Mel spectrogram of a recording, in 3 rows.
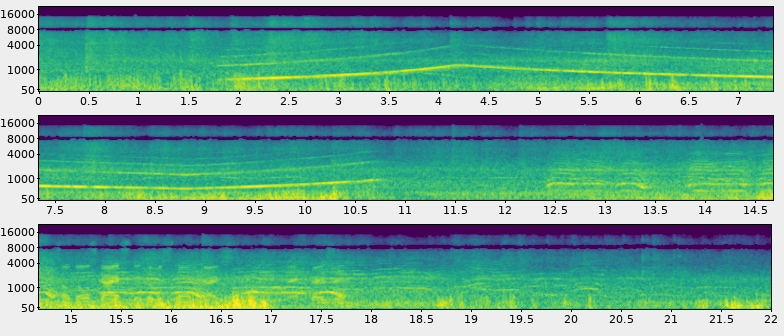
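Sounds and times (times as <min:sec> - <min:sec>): emergency vehicle siren wailing: 0:00.0 - 0:11.6, 0:12.2 - 0:20.8
traffic rumble: 0:00.0 - 0:22.0.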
